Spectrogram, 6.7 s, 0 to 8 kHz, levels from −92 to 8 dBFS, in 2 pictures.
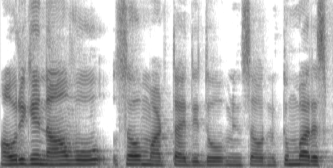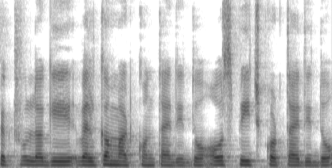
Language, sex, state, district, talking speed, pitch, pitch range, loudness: Kannada, female, Karnataka, Mysore, 160 wpm, 180 Hz, 170-195 Hz, -17 LUFS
